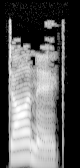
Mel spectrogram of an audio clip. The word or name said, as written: donagh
